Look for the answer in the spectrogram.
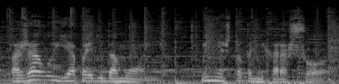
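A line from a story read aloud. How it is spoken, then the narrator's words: Barely audible whisper. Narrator (Russian): почти неслышно прошептала Сан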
